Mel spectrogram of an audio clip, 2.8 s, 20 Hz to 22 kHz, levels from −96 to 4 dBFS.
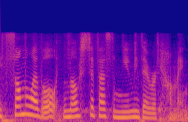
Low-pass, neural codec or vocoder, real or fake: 7.2 kHz; codec, 16 kHz, 0.5 kbps, FunCodec, trained on Chinese and English, 25 frames a second; fake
